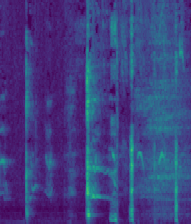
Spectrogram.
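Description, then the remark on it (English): A man coughs in a rapid series of harsh bursts, several sharp coughs in under two seconds with brief gaps between them. “That's why you're over there coughing.”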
